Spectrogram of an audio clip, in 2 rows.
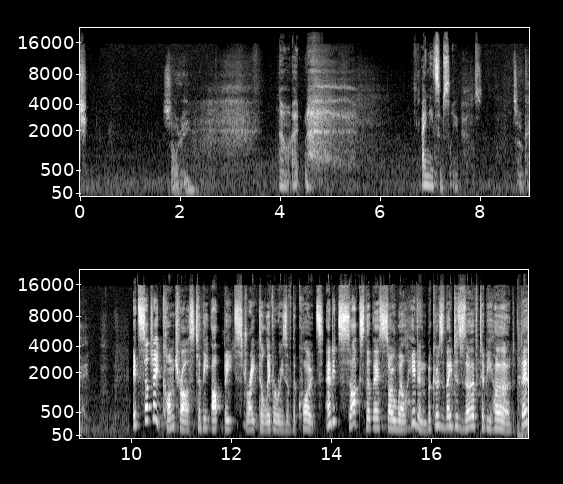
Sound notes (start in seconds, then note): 2.8 long sigh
